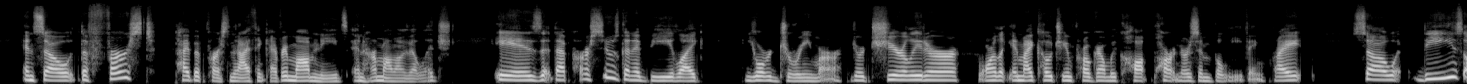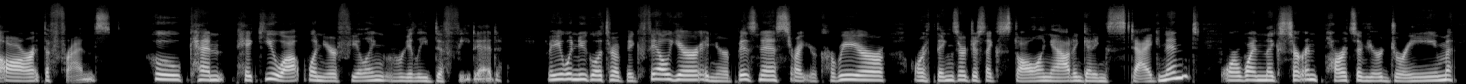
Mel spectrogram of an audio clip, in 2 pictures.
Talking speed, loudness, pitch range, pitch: 180 wpm, -16 LUFS, 170-210 Hz, 190 Hz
